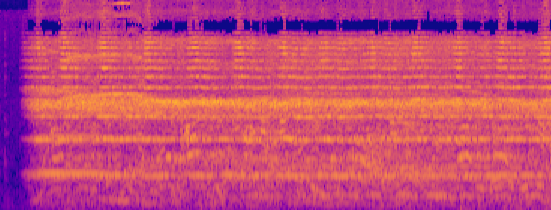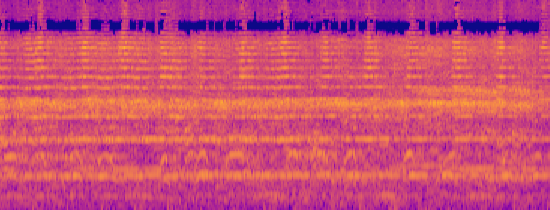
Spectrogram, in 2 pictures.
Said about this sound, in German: Das waren Pfiffe von den Gegner und Gegnerinnen des christlich-fundamentalistischen Marsch fürs Leben.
